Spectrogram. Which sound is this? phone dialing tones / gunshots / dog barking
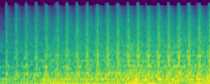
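gunshots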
